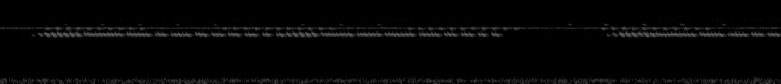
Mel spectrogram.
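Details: Autumn insect chorus meant for sleep: continuous high cricket trilling with fast pulsed chirps, one caller pausing briefly near the fifth second before resuming, over faint low background hum.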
